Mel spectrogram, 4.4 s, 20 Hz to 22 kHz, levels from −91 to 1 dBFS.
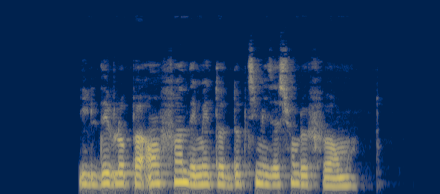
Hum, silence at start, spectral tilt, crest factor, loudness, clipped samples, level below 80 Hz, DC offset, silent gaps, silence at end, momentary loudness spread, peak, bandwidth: none; 0.8 s; -7 dB/octave; 18 dB; -21 LUFS; under 0.1%; -60 dBFS; under 0.1%; none; 0.85 s; 7 LU; -4 dBFS; 9 kHz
